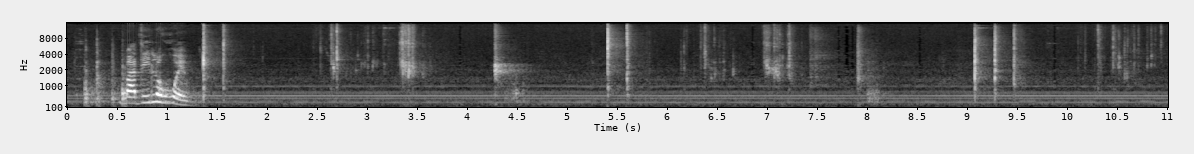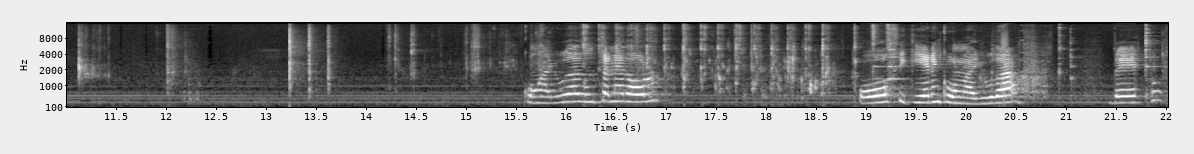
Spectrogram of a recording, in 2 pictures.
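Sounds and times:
steady hum: 0:00.0 - 0:22.0
eggshells cracking: 0:10.2 - 0:11.5.

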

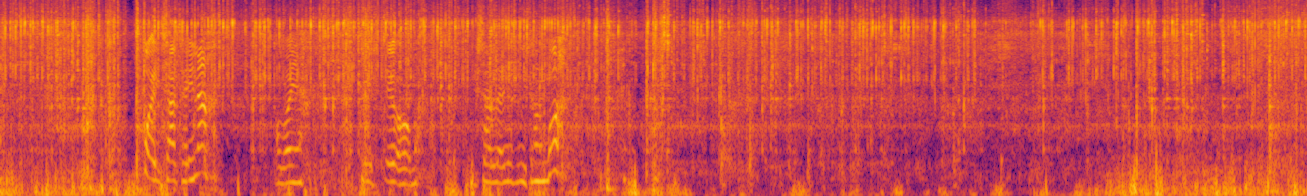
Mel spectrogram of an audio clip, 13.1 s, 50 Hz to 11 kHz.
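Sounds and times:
mountain bike rattling over ground: 0:00.0 - 0:13.0
wind on microphone: 0:10.4 - 0:13.0.

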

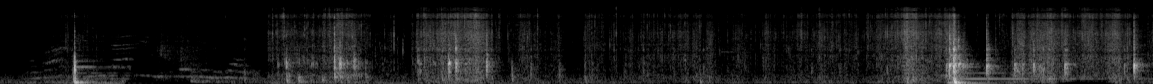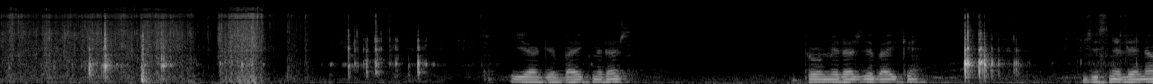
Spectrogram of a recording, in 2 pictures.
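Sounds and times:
plastic bag crinkling: 0:02.7 - 0:15.8.

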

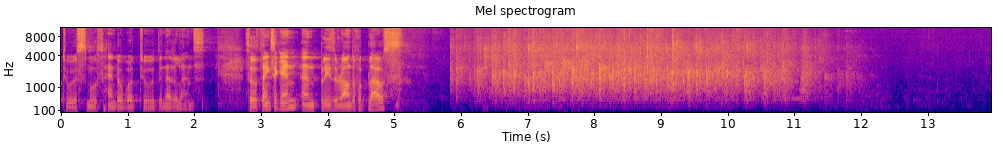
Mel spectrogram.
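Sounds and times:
audience applauding: 0:05.8 - 0:12.3.

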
